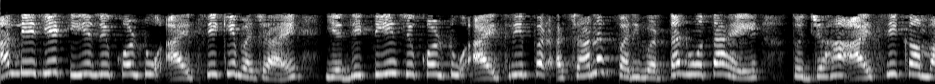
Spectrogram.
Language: Hindi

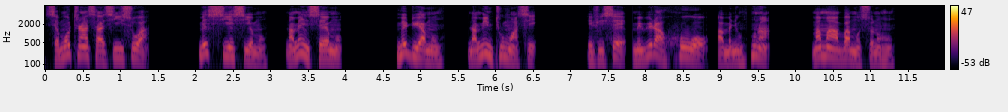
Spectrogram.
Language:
Akan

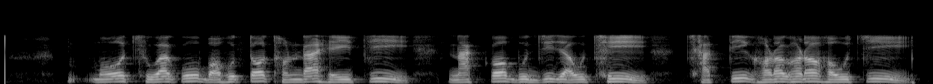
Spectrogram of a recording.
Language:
Odia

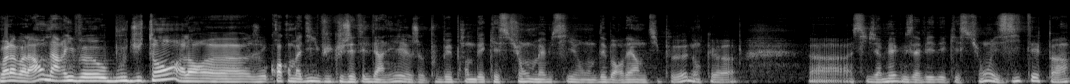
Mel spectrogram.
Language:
French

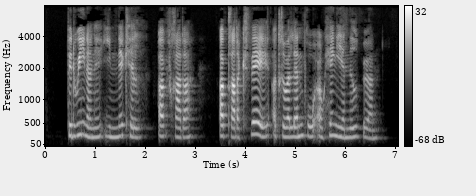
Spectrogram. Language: Danish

